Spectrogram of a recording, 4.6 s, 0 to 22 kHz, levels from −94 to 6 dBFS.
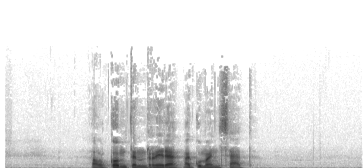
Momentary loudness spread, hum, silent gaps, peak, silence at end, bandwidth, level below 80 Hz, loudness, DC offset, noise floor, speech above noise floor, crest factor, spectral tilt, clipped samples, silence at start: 10 LU; none; none; 0 dBFS; 1.5 s; 14 kHz; -48 dBFS; -18 LUFS; under 0.1%; -57 dBFS; 39 dB; 20 dB; -6 dB/octave; under 0.1%; 1.15 s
